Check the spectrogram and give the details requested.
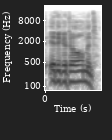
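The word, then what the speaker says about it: Ittoqqortoormiit: That's Itakatormit. Pardon, Christine. Pardon. Can you hear me now? Can you hear me? T's are pronounced like D's, so it's Itakatormit.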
